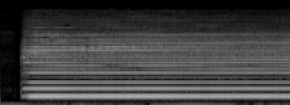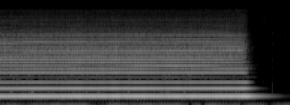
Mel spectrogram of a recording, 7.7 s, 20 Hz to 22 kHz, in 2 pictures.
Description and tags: Part of the Good-sounds dataset of monophonic instrumental sounds.
instrument::violin
note::Csharp
octave::4
midi note::49
good-sounds-id::1449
